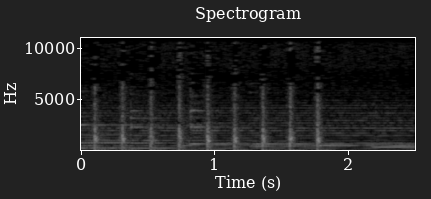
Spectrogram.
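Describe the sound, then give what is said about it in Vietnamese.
Soft knocking on a door late at night in a quiet house: a steady, evenly paced series of light raps over a faint sustained tonal background. “Tiếng gõ cửa rất đều đặn.”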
